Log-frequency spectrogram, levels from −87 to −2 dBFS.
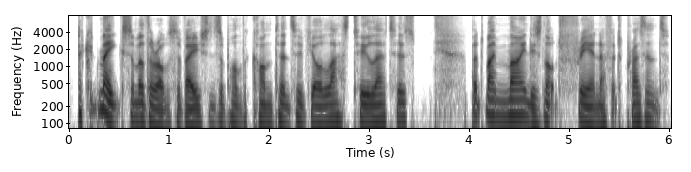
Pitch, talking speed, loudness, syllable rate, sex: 105 Hz, 230 wpm, -24 LUFS, 6.1 syllables/s, male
